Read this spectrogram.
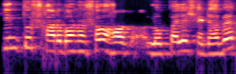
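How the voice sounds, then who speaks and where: A man's voice: extremely high pitch, quick pace, a little mellow, lo-fi sound. A man with a Bangladeshi Bengali accent teaching an online exam-prep grammar class, who explains patiently and calls on students by name.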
